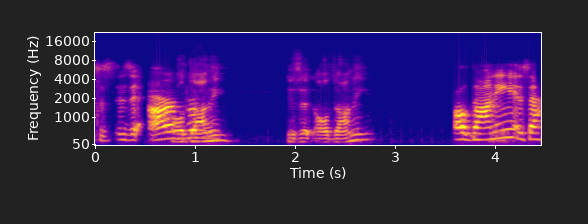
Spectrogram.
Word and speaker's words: Aldhani: even know if I can know how to pronounce this is it is it aldani oh Donnie is that how you say it oh Donnie okay thank you I'm like I feel that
